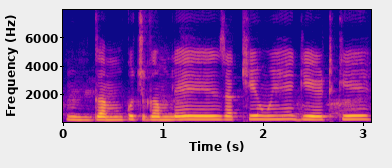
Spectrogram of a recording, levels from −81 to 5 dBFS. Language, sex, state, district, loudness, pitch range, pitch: Hindi, female, Chandigarh, Chandigarh, -14 LUFS, 220-245 Hz, 235 Hz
